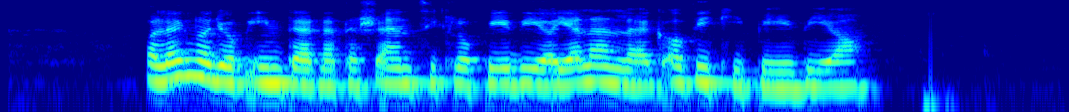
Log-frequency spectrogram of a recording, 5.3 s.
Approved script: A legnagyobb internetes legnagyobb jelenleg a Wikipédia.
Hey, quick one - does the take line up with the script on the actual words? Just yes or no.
no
